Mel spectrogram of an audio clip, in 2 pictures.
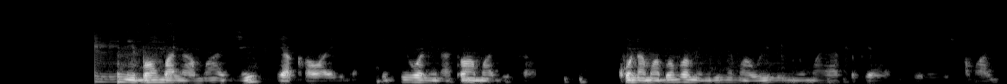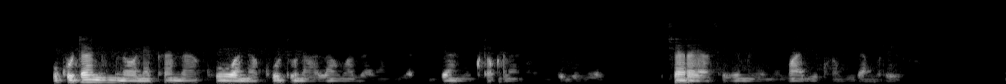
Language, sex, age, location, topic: Swahili, male, 18-24, Nairobi, government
